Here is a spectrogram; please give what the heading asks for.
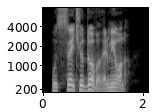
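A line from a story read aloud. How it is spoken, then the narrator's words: Insincere, strange voice. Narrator (Ukrainian): якось нещиро, чужим голосом озвався Гаррі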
